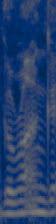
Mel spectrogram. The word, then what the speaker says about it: Gauranga: And for this particular meditation technique, we divide Gauranga into 4 syllables. Go, Ra, Ang, Ga.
